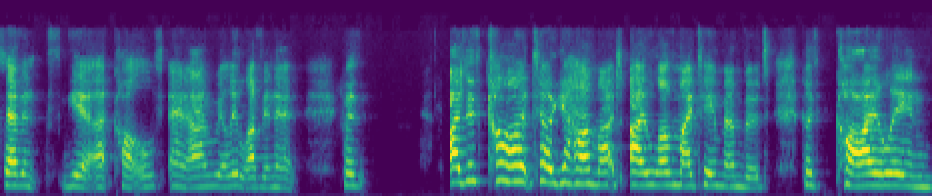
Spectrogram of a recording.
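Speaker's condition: Down syndrome; parents told would never speak

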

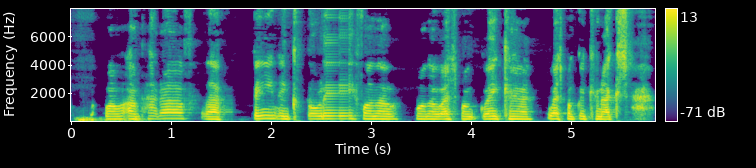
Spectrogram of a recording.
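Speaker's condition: Down syndrome

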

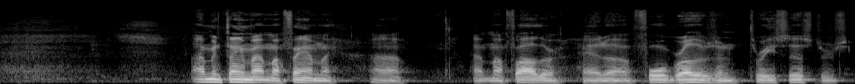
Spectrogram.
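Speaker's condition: Parkinson's

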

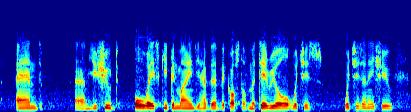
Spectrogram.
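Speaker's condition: No condition

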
